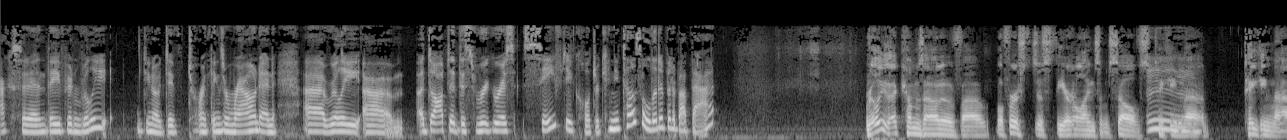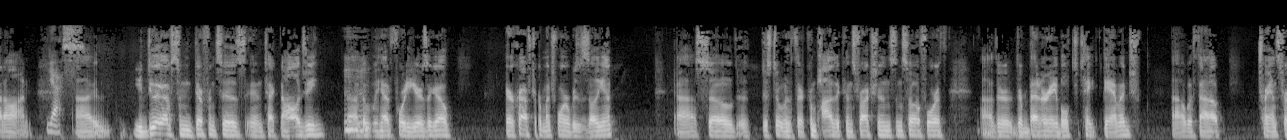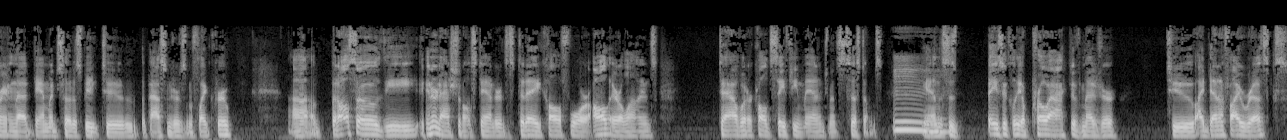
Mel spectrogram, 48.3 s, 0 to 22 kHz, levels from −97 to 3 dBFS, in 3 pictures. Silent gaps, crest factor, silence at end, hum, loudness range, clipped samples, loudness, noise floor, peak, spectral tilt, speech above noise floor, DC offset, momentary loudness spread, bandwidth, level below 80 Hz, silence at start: none; 14 dB; 0 s; none; 3 LU; under 0.1%; -21 LUFS; -65 dBFS; -6 dBFS; -5 dB/octave; 45 dB; under 0.1%; 7 LU; 11.5 kHz; -46 dBFS; 0 s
